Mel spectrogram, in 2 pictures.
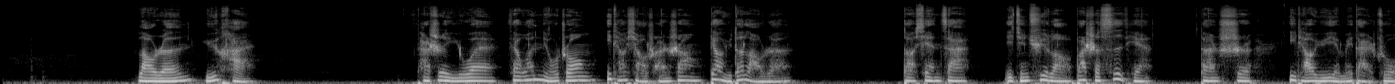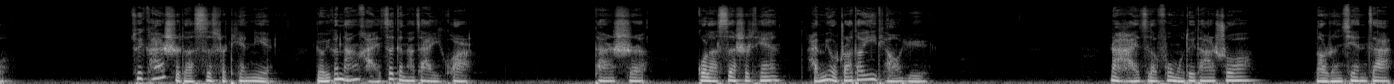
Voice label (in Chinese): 儿童读物试音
